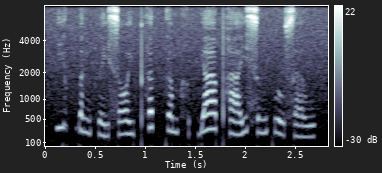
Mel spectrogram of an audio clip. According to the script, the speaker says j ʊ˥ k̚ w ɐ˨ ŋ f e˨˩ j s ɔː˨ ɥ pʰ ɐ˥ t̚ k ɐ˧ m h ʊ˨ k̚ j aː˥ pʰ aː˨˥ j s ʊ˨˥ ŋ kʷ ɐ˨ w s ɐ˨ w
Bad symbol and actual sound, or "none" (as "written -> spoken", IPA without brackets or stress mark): ɥ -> j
